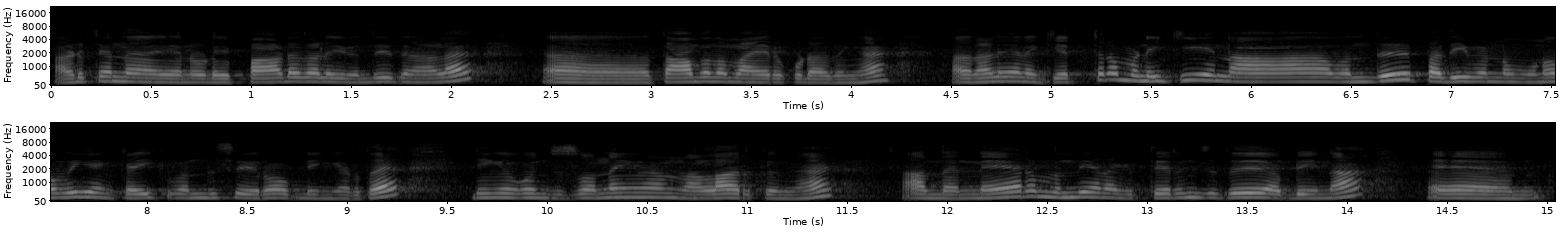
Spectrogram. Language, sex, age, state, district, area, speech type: Tamil, female, 30-45, Tamil Nadu, Tiruppur, urban, spontaneous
